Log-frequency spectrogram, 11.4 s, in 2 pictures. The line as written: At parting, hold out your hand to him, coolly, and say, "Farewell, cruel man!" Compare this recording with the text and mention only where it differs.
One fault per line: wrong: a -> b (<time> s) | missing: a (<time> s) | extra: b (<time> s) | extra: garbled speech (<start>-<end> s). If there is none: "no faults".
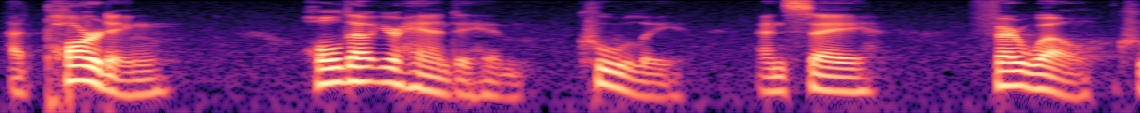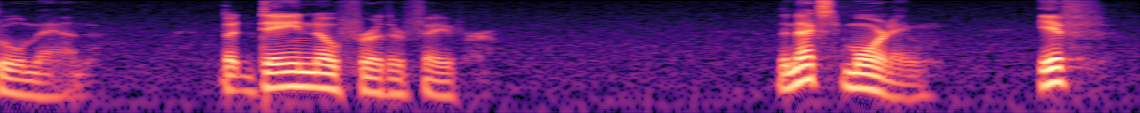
extra: but deign no further favor The next morning if (6.8 s)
